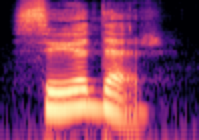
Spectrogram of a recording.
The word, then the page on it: söder: /søːder/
